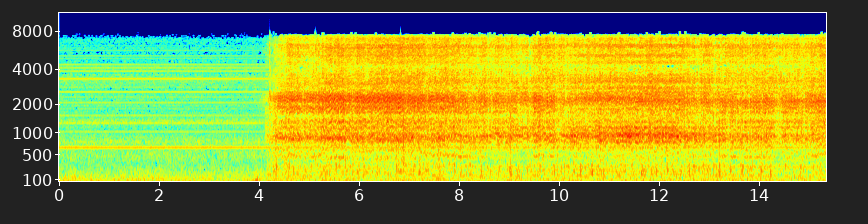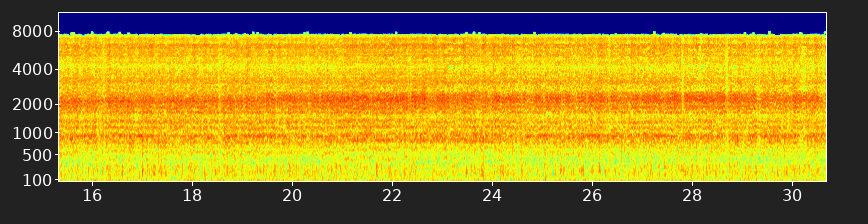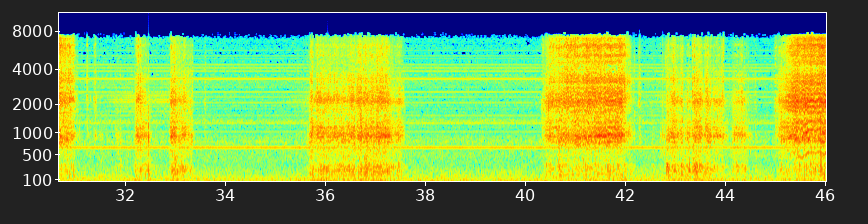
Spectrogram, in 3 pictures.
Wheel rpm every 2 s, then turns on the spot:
0, 0, 40, 50, 40, 40, 40, 40, 50, 50, 50, 50, 50, 50, 50, 30, 10, 0, 10, 0, 30, 10, 30.
36-38 42-44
